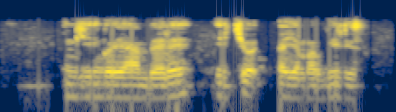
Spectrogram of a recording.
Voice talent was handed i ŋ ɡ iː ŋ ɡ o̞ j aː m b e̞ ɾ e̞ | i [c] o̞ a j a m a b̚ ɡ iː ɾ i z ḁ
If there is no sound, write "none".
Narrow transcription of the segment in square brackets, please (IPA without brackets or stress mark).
c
